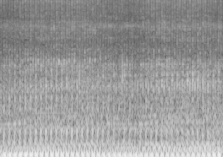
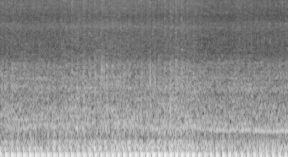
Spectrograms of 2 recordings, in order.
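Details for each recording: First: Manual-gear motorcycle climbing a hill in first gear: deep, even thumping beat that holds steady while the engine labours uphill; pulling cleanly with no knock or rattle. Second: Manual-gear motorcycle climbing a steep hill in second gear: slow, heavy, deep thudding pulses under load and the engine won't rev up. Engine lugging in too high a gear, which strains and damages the bike; don't use second on climbs.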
